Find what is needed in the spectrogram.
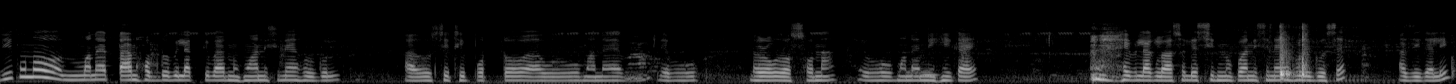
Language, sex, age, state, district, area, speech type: Assamese, female, 60+, Assam, Dhemaji, rural, spontaneous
